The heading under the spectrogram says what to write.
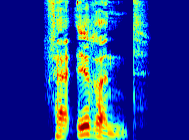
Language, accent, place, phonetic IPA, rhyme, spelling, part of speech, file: German, Germany, Berlin, [fɛɐ̯ˈʔɪʁənt], -ɪʁənt, verirrend, verb, De-verirrend.ogg
- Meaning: present participle of verirren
